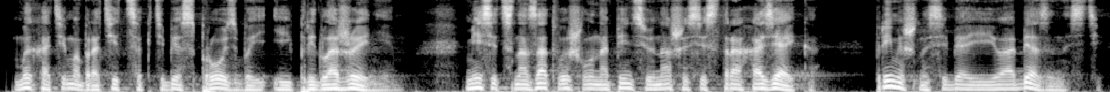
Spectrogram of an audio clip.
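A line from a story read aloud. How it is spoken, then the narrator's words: Soft. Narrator (Russian): Заведующая говорила мягко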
